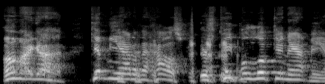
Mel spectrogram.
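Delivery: high, loud, frantic plea to escape; a man in a paranoid panic begging to get out, frantic loud yelling; panicked yell. Retold or imitated. Retelling a panic attack after smoking.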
